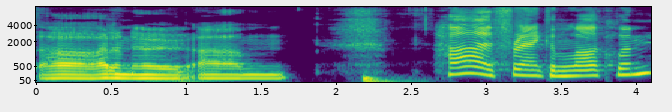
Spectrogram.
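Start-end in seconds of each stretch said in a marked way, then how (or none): 2.7-4.1 put-on Southern belle accent, much higher and slower. Asked by her co-host to put on her Kara voice: Kara voice, Southern belle. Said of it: "she's a Southern Belle".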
